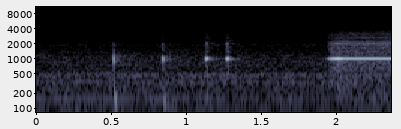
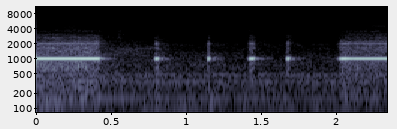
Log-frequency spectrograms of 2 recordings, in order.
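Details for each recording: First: Wrong-schematic David Andersen Type 562 valve radio after replacement tube fixed the oscillator; faint tuning clicks, then a strong clean 8/12 MHz test tone comes in twice but at the wrong dial spot; reception otherwise weak; RF/front-end misaligned. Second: David Andersen Type 562 valve radio during IF alignment, test tone injected and peaked on the scope at the speaker: loud, clean, steady tone of about 1 kHz with faint blips; IF stage now aligned and passing signal strongly.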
